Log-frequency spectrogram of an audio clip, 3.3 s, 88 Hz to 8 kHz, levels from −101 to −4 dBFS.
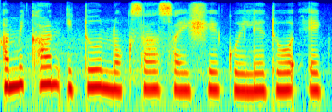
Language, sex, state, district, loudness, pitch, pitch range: Nagamese, female, Nagaland, Kohima, -18 LUFS, 220 Hz, 215-245 Hz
